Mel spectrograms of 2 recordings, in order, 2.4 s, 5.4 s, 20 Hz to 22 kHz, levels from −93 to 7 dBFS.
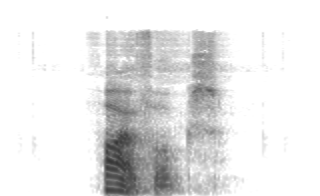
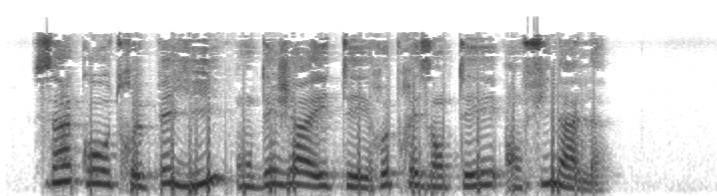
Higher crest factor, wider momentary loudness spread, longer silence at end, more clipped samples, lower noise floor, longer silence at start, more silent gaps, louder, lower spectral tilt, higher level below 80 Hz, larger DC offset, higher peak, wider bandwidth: about the same, 20 dB vs 16 dB; first, 16 LU vs 8 LU; about the same, 0.8 s vs 0.85 s; neither; first, -79 dBFS vs -72 dBFS; first, 0.8 s vs 0.25 s; neither; second, -20 LUFS vs -15 LUFS; first, -5.5 dB/octave vs -3 dB/octave; second, -66 dBFS vs -50 dBFS; neither; second, -4 dBFS vs 0 dBFS; about the same, 12 kHz vs 11.5 kHz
